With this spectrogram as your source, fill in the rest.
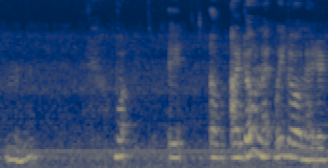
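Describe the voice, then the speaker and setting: A woman's fairly high voice with ordinary pitch variation, amid audible room echo and noticeable background noise. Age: 80s+. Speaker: centenarian family elder interviewed. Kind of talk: casual family interview. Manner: halting.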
